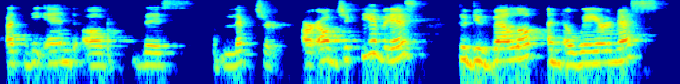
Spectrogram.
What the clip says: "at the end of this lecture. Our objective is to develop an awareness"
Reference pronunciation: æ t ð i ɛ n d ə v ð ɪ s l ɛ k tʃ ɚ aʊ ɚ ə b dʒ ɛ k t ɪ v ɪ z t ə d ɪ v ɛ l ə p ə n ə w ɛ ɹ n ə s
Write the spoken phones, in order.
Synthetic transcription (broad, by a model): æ t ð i ɛ n d ə v ð ɪ s l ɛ k tʃ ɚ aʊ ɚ ə b dʒ ɛ k t ɪ v ɪ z t ə d ɪ v ɛ l ə p ə n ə w ɛ ɹ n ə s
